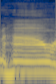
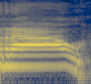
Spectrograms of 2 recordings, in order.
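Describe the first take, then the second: First: The word begins with an H sound. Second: The word begins with an R sound. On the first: "เขาก็เปลี่ยนเป็นฮ" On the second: "อ่านว่าราว"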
